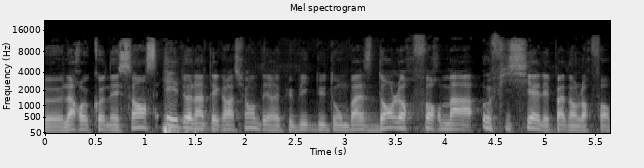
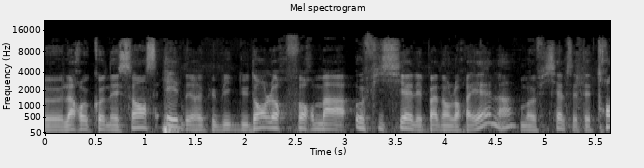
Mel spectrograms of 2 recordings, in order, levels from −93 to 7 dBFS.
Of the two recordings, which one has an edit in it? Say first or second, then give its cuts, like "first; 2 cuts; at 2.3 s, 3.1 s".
second; 4 cuts; at 1.4 s, 2.1 s, 4.2 s, 4.8 s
